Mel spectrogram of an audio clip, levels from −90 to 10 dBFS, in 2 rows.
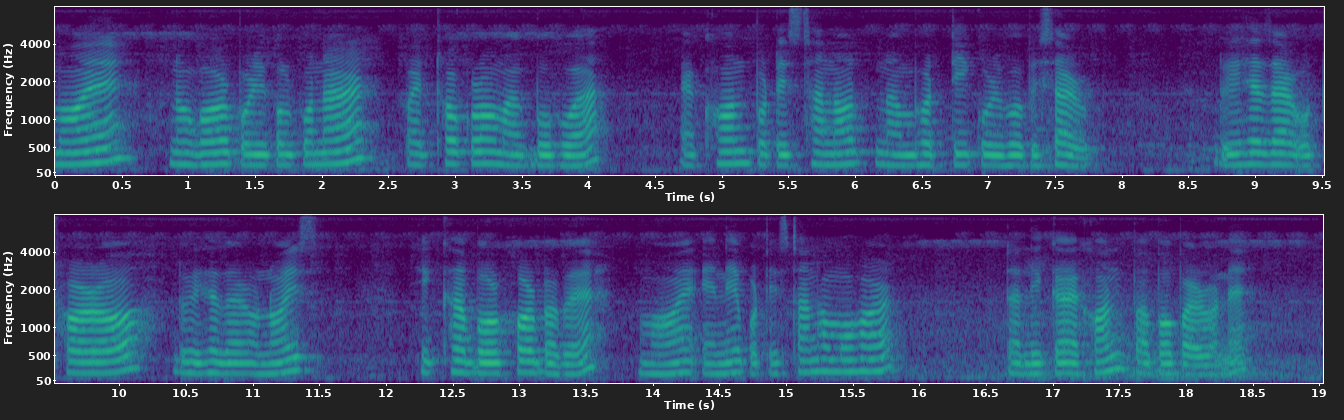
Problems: none marked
